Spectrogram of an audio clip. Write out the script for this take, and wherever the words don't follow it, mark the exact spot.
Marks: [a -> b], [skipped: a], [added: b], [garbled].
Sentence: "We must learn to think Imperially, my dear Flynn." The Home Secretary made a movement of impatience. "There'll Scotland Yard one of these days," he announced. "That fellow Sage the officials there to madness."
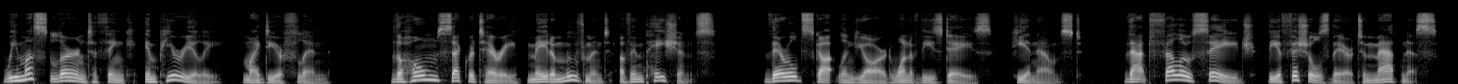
"We must learn to think Imperially, my dear Flynn." The Home Secretary made a movement of impatience. "There'll Scotland Yard one of these days," he announced. "That fellow Sage the officials there to madness."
